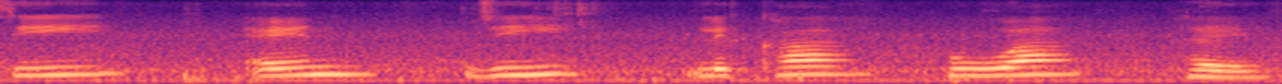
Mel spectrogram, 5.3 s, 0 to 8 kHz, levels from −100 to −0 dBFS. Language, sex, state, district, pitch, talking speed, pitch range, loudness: Hindi, female, Madhya Pradesh, Dhar, 230 Hz, 65 wpm, 215-250 Hz, -17 LUFS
